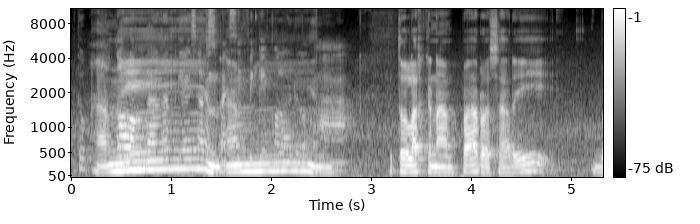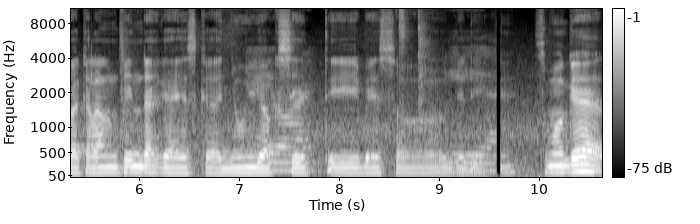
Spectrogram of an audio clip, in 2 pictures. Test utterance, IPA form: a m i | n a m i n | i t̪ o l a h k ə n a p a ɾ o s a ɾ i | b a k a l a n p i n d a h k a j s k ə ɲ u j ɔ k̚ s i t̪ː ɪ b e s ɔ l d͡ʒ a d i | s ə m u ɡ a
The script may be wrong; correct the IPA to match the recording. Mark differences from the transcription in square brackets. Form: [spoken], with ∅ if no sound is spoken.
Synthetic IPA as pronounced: a m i | n a m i n | i t̪ [u] l a h k ə n a p a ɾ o s a ɾ i | b a k a l a n p i n d a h [ɡ] a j s k ə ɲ u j ɔ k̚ s i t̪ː [i] b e s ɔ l d͡ʒ a d i | s ə m [o] ɡ a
